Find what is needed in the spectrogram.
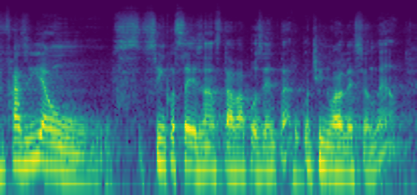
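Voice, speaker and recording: With noticeable noise in the background, a man talks at a medium pitch. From Belgium. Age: 70s. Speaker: retired political science professor. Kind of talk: interview. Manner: halting, many repetitions.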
